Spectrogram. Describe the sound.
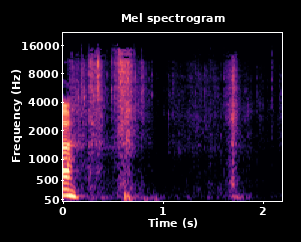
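Crinkling and tearing as a package sealed with masking tape and shipping tape is opened: a few short, rough bursts of crackly noise with quiet gaps between.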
